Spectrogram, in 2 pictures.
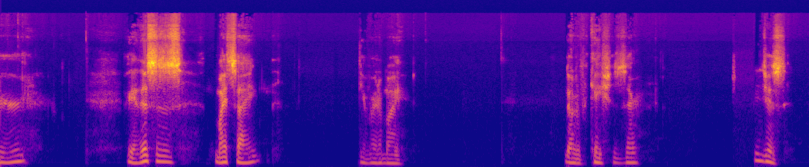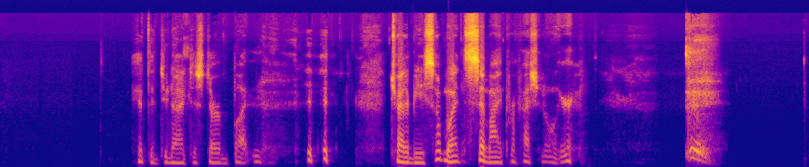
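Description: An older man talks calmly into a close microphone, in short bursts with pauses.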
